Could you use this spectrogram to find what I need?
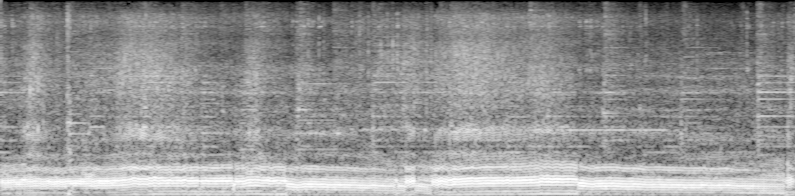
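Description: Tyres rattle and bump over a rough dirt track.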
